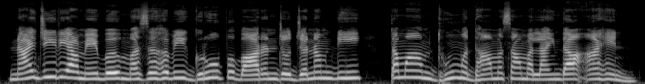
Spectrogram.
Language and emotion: Sindhi, neutral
